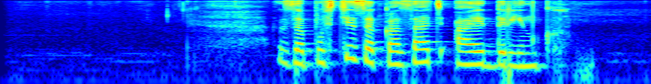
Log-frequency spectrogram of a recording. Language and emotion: Russian, neutral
